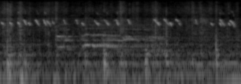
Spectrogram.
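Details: Purebred German Shamo chicks peeping continuously, quick high downward-slurred notes in pairs and short bursts, several birds overlapping, with a few lower drawn-out tones and soft scratching in the background.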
